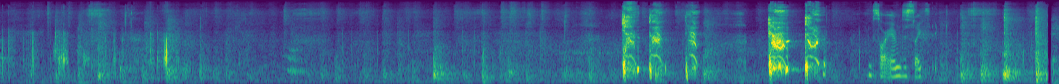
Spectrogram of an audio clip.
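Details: Coughing from a person playing at pretend horse riding around poles and barrels.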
